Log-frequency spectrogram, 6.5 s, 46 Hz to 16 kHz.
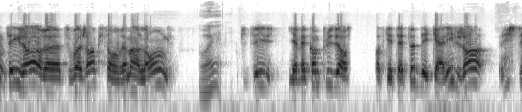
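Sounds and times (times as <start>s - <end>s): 
speech: 0.1s - 6.5s
person's voice imitating a wailing nuclear alert siren: 2.5s - 2.8s.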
